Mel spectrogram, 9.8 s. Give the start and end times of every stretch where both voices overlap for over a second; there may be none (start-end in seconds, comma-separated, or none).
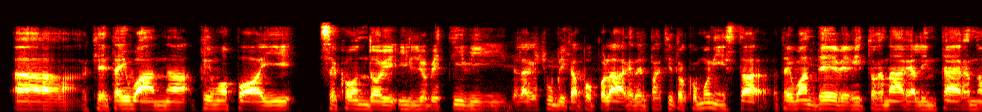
7.6-9.0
